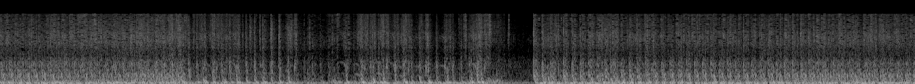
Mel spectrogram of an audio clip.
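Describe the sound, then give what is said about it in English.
Video game gunfire aimed at a tough enemy: rapid, continuous bursts of loud shots that form a dense wall of sound, with a brief dip just past the middle before the firing picks up again. “This guy takes a ton of shots.”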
